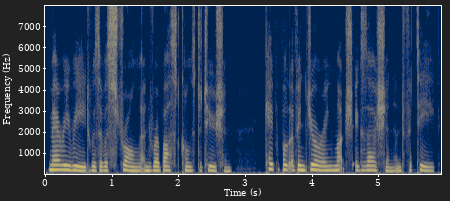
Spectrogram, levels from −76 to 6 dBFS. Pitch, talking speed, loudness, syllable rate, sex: 195 Hz, 160 wpm, -17 LUFS, 5.4 syllables/s, female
